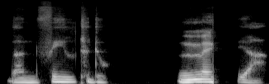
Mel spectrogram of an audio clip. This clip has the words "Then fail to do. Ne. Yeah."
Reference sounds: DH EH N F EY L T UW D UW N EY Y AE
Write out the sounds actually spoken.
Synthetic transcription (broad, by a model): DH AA N F EY L T UW D UW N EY Y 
